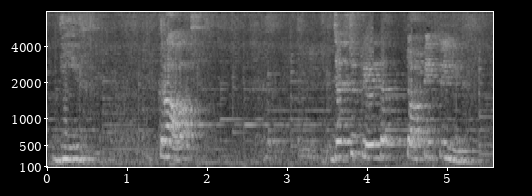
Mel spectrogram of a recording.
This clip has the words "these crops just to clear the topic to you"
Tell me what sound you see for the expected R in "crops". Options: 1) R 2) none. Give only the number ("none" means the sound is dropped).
2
